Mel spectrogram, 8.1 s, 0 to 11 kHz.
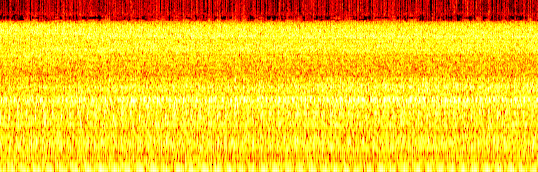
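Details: Skoda Fabia II 1.6 CFNA, about 22,000 km, cold start at −16 °C: a quick, fairly steady light knock about four times a second over the engine hiss at idle; cause unknown.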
